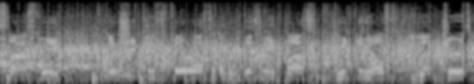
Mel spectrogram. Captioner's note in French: voix de l'interprète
